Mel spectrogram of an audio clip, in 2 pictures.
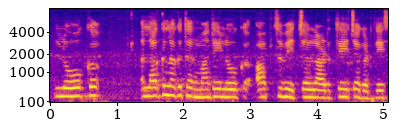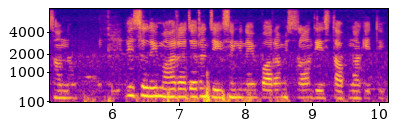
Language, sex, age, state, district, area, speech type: Punjabi, female, 18-30, Punjab, Muktsar, rural, spontaneous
